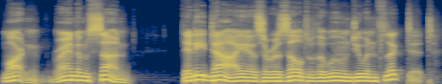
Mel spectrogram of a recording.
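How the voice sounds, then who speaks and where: A man's voice: medium pitch, animated, normal speed, a bit bright, no echo. A man voicing a blunt, suspicious prince in a first-person novel reading, terse and challenging. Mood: pressing, suspicious. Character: blunt, suspicious fantasy prince interrogating his brother.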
